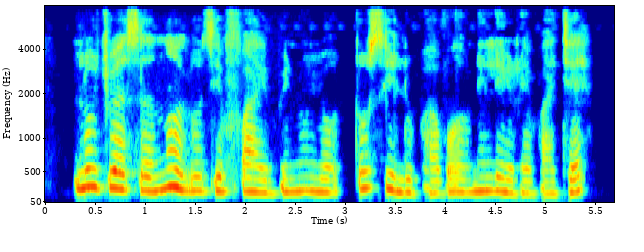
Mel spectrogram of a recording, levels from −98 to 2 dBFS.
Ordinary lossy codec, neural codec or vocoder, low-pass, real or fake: none; none; 7.2 kHz; real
